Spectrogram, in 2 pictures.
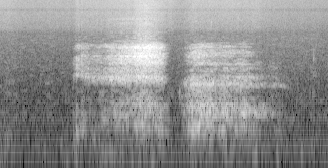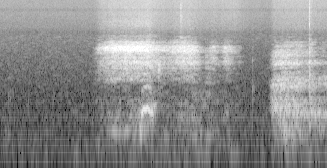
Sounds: Sigh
